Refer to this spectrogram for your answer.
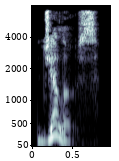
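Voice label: "gelose", British English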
